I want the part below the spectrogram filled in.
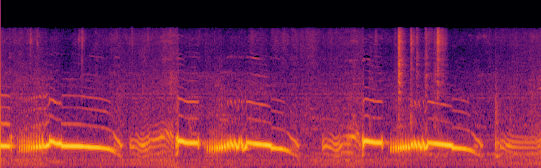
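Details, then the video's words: White albino Barbary dove calling vigorously and insistently: loud, repeated coos, each a short flat note then a pulsing rolled phrase sliding down into a long falling tone, about every three seconds, with softer wavering notes between. "SUARA BURUNG PUTER PUTIH ALBINO FULL GACOR - NGEGAS SAMPE GLAGEPAN"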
